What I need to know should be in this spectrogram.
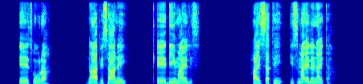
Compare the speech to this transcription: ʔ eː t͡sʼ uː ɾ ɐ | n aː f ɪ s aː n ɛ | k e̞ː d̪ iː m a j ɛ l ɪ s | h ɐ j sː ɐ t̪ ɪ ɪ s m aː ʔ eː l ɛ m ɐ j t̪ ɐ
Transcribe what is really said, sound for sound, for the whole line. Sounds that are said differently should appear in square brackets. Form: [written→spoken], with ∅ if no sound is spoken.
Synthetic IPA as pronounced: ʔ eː t͡sʼ uː ɾ ɐ | n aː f ɪ s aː n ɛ | [k→kʼ] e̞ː d̪ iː m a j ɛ l ɪ s | h ɐ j sː ɐ t̪ ɪ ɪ s m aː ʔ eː l ɛ [m→n] ɐ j t̪ ɐ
